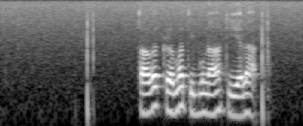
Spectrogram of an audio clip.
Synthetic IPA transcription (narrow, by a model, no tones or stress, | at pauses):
t̪aʋəkɾəmət̪ibunaːkijəla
